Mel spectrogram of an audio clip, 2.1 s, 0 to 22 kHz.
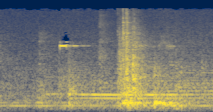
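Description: Ricoh Aficio 2238C colour copier powering up: a short high beep, then its motors start with a steady hum, with a few mechanical clicks.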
